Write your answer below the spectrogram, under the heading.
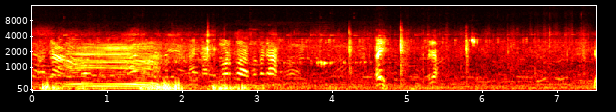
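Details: Hallikar cattle at the 2025 Magadi cattle fair, Ramanagara district: a deep, harmonic moo lasting almost two seconds, then crowd chatter, clatter and scattered voices.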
